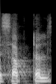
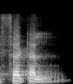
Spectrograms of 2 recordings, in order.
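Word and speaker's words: subtle: जैसे सूक्ष्म को इंग्लिश में कहते हैं S U B T L E. लोग इसको पढ़ते सबटल सबटल करते रहते हैं। ये सबटल नहीं है, बी साइलेंट है, सटल, B silent, सबटल world.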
